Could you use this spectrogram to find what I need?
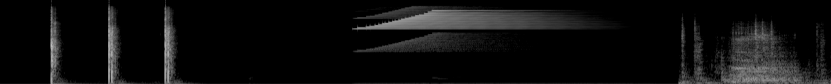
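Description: Three sharp, evenly spaced hand claps ring out alone, followed by a bright sustained chime tone and then a short burst of rustling noise.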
